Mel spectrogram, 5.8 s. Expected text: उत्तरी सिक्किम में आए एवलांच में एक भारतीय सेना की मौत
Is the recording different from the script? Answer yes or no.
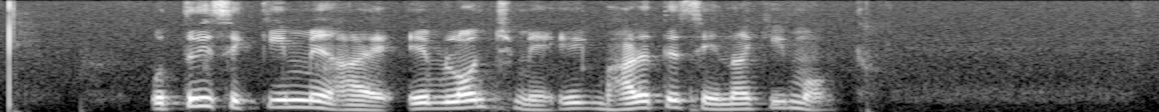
no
